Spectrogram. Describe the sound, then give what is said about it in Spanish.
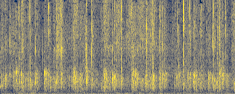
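Loud, dense studio applause: a steady wash of clapping mixed with crowd noise that stays at an even level throughout. “Así que aplauso.”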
